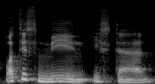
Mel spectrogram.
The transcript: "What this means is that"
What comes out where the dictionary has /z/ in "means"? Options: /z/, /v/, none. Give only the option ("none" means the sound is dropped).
none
